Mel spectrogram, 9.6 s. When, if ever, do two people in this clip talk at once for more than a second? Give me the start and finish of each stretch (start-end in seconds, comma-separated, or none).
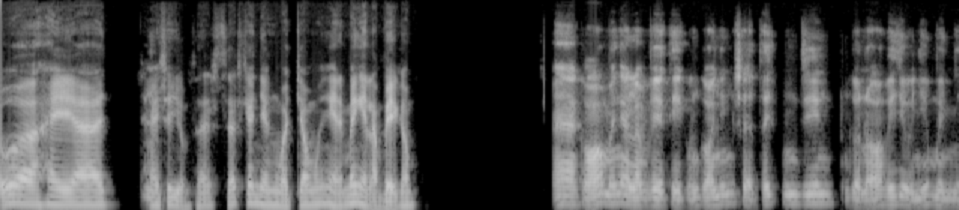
none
